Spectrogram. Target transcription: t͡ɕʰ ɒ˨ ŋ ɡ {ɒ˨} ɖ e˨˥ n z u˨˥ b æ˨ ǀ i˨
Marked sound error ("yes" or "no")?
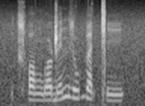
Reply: no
